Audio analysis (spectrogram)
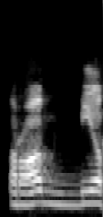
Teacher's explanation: Ra-nya tebalkan. Ra sukun.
